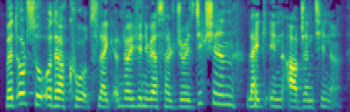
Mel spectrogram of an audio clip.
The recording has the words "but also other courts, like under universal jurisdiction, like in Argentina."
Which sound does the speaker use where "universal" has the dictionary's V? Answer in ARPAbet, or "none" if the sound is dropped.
V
